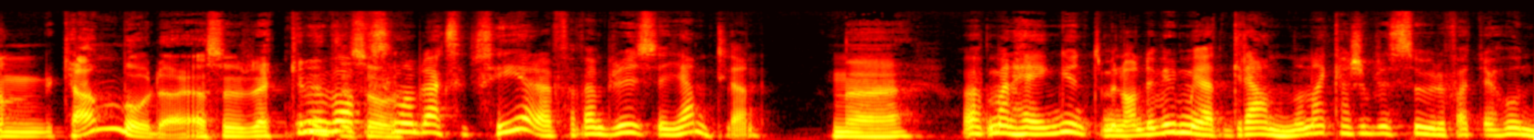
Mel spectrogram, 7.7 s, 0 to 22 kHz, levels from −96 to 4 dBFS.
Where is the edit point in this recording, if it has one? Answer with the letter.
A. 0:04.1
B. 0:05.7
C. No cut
C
